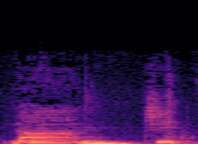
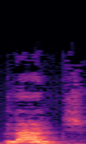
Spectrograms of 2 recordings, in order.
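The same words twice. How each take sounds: First: It is pronounced as a Japanese katakana word. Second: It is pronounced the English way. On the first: "we say lunch" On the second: "in English maybe lunch"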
